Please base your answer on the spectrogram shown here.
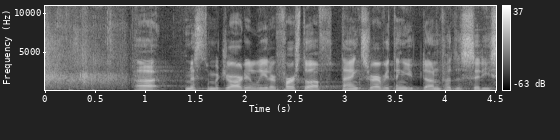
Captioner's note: applause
